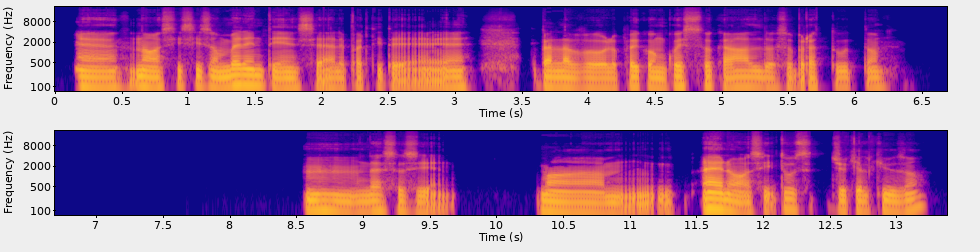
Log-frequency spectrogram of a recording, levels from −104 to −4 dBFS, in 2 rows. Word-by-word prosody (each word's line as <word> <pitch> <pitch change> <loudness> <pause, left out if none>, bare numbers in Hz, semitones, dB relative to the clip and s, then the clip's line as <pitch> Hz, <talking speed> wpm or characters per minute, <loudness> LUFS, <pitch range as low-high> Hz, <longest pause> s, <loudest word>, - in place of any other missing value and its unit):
Ehm, 95 -2 +2
no, 100 -2 +4
sì, 95 +1 -6
sì, 100 +1 -3
son 95 -1 +1
belle 110 +3 +6
intense, 90 -4 0
eh, - - +1
le 90 - -4
partite 95 -1 -2 0.4
di - - -21
pallavolo. 90 -2 +2
Poi 95 +2 +1
con 90 -1 +1
questo 100 +1 0
caldo 95 -1 0
soprattutto. 95 +1 -4 2.2
Mh-mh, 95 -3 +1
adesso 95 0 -1
sì. 90 0 -2 0.8
Ma, 90 -3 +2
mhmm 85 0 -1 0.4
eh, 115 0 +8
no. 95 -5 +3
Sì, - - -4
tu 110 - -2
s 105 - -7
giochi 95 -1 -3
al 95 -1 -1
chiuso? 100 +6 -1
95 Hz, 135 wpm, -25 LUFS, 90-100 Hz, 2.2 s, eh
